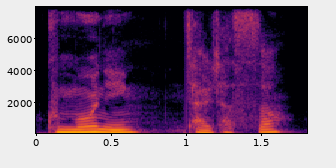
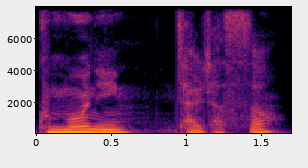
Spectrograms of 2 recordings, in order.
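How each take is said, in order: First: The greeting sounds heavy and gloomy. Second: The same.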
